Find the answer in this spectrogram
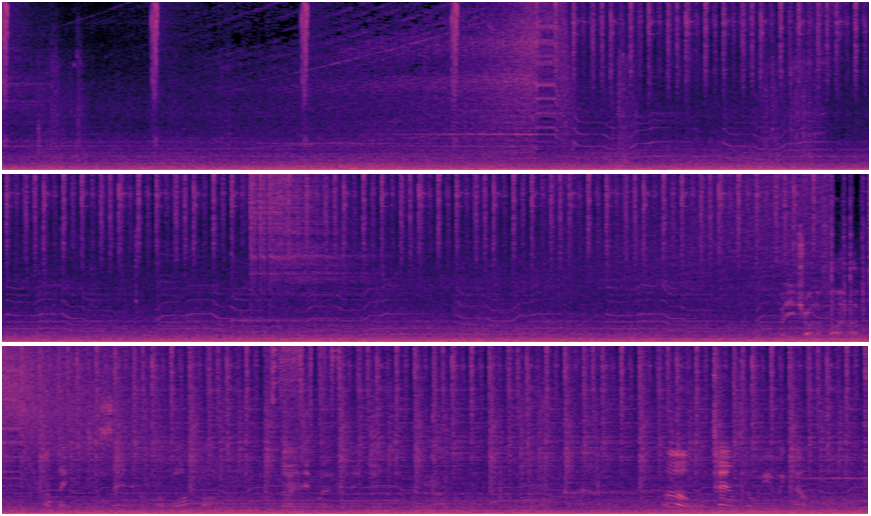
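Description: Steady low road and engine rumble inside a vehicle's cabin driving on a gravel road, with music that includes a singing voice playing over it.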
